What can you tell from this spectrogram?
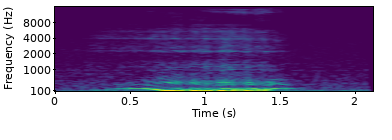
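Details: Female snoring loudly: a single low, rumbling, fluttering snore on one breath in a quiet room; snoring.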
